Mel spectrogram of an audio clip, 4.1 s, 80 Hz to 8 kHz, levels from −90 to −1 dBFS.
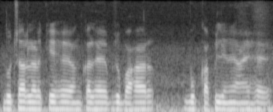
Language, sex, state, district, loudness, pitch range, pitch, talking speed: Hindi, male, Chhattisgarh, Raipur, -14 LUFS, 130-135 Hz, 135 Hz, 190 wpm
